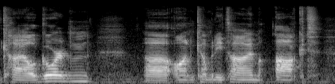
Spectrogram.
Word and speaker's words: OCT: Bravo, OCT and Kyle Gordon on Company Time, Oct. I heard Luke actually pronounce it as Oct, so I don't know why I keep saying OCT.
